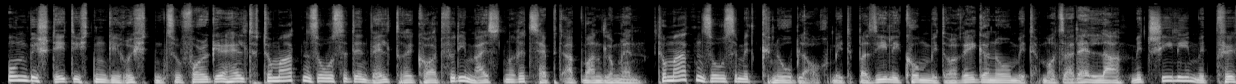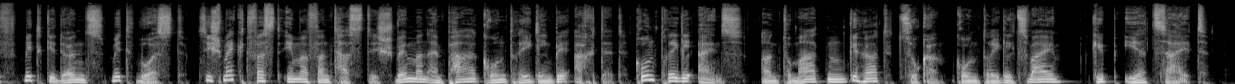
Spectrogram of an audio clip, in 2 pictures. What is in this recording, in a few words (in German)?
Podcast Einspieler; Tomatensauce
